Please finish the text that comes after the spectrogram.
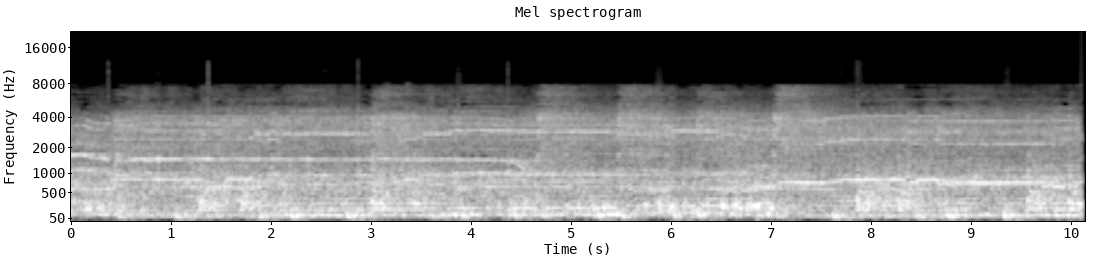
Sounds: music, musical instrument

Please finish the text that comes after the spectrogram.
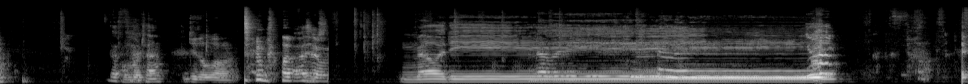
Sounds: speech, yell

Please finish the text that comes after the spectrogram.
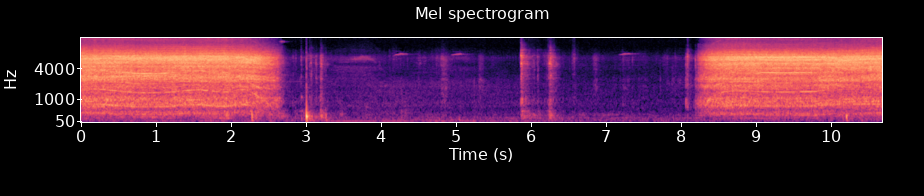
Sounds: chainsaw

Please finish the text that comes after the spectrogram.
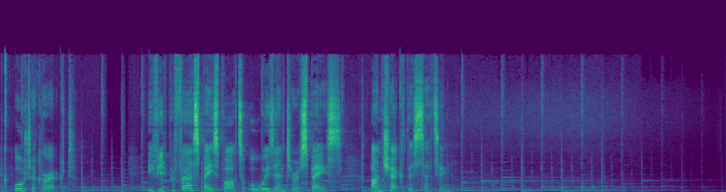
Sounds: speech, music

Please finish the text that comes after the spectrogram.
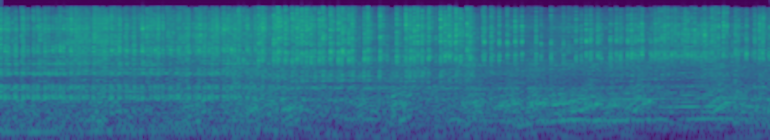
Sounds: sound effect

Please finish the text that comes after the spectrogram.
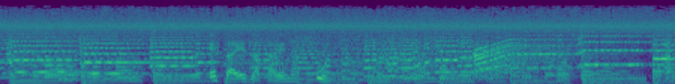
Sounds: television, music, speech

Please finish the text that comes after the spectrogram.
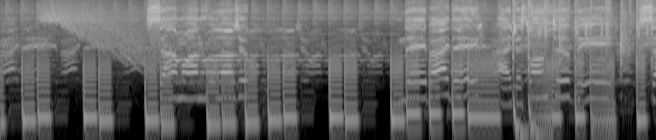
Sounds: electronic music, music, electronic dance music

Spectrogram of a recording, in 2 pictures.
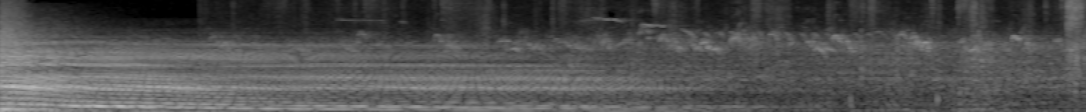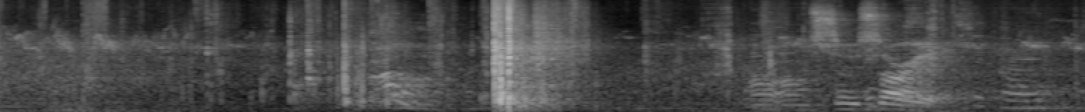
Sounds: speech

